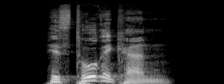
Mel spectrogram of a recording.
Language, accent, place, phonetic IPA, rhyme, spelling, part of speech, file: German, Germany, Berlin, [hɪsˈtoːʁɪkɐn], -oːʁɪkɐn, Historikern, noun, De-Historikern.ogg
- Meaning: dative plural of Historiker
